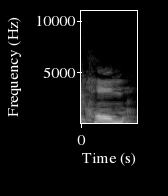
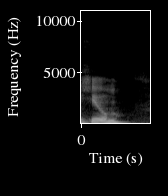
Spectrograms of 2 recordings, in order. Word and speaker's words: Hume: It's spelled, it looks like home, but it's actually Hume.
